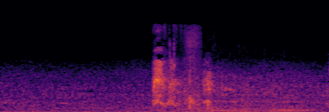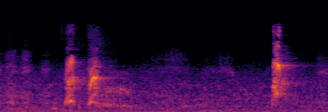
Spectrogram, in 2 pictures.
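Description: Chihuahua barking in short sharp yaps: a quick run of barks about two seconds in, two more about five seconds in, and a single loud one near the end, over a steady low background noise.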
